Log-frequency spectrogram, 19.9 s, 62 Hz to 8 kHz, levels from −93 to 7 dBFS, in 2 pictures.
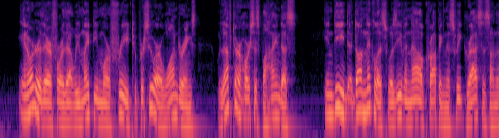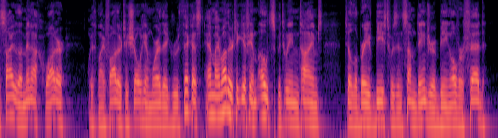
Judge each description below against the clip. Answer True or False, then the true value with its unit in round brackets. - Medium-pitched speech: False (110 Hz)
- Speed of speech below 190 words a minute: False (200 wpm)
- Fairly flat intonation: False (4.2 semitones)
